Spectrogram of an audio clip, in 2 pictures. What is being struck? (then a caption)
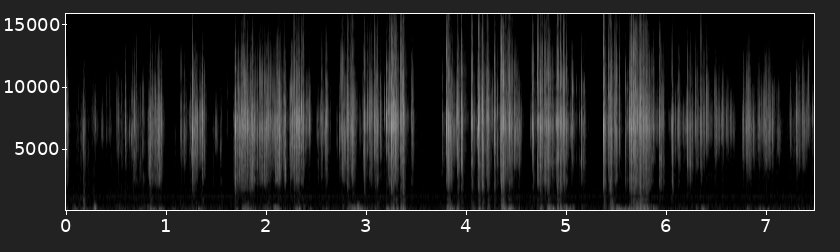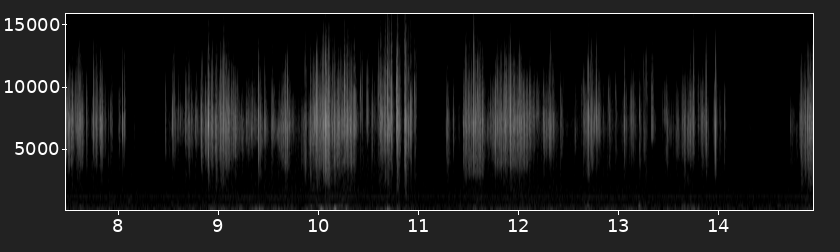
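Handful of jelly bean candies. Small solid jelly bean candies are rubbed between hands and swept with nails across fabric. They make a bright, high, dry rattle of dense clicking bursts separated by short pauses, with almost no low end. The bursts are louder in the first half and softer toward the end.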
